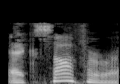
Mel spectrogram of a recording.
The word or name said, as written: exophora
